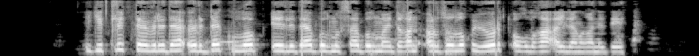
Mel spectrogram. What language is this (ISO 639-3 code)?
uig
